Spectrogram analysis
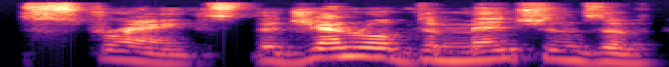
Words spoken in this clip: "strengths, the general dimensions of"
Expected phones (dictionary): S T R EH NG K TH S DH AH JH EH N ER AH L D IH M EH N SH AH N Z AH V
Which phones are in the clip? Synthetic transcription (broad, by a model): S T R EH NG K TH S DH AH JH EH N ER L D IH M EH N SH AH N Z AH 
